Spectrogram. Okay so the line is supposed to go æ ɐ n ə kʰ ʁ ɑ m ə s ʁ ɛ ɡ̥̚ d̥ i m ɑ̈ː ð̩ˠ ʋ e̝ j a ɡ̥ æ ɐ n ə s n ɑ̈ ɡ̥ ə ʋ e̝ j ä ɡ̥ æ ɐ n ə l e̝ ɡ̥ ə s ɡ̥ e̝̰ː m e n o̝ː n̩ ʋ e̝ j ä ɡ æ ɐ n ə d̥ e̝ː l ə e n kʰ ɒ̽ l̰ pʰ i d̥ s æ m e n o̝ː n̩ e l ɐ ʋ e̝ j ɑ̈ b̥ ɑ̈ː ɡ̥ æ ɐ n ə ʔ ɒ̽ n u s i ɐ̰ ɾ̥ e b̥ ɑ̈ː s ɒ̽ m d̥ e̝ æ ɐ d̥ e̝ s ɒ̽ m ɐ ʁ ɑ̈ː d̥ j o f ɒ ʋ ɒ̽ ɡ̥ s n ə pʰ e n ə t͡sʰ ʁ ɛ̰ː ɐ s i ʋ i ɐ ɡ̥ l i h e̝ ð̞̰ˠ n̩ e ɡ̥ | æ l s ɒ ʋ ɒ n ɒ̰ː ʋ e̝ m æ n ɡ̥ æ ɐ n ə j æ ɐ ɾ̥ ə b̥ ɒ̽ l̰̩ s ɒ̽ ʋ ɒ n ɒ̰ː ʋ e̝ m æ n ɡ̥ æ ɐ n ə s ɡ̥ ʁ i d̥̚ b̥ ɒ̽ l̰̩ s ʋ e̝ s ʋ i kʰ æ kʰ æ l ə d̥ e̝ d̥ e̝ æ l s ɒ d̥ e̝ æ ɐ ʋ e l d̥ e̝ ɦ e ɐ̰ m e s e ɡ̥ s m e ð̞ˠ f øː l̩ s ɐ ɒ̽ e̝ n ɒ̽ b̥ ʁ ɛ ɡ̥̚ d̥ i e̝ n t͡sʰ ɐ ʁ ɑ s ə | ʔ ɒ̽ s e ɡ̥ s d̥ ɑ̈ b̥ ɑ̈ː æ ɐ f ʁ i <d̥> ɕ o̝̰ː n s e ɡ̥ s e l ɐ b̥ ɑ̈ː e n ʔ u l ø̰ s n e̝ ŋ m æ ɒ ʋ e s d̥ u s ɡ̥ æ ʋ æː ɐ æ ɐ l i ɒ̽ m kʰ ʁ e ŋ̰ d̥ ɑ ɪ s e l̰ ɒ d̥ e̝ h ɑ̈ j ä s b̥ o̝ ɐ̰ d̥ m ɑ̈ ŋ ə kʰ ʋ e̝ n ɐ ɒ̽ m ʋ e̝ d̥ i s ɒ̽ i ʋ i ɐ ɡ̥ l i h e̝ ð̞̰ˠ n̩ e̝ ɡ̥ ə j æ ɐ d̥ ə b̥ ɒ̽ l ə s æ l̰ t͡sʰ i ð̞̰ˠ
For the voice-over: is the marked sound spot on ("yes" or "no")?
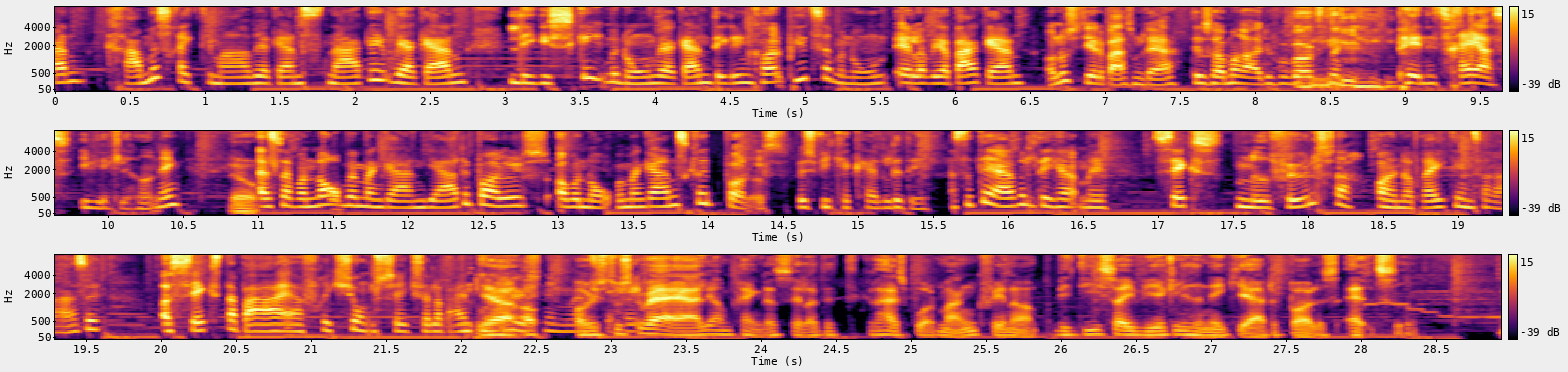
no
